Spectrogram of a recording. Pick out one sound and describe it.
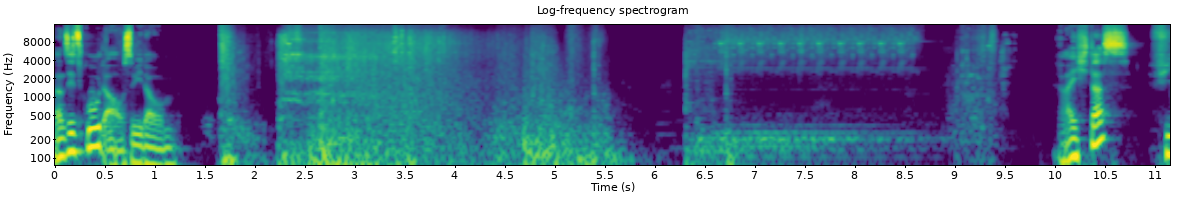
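A man talks with animation close to a headset microphone.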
